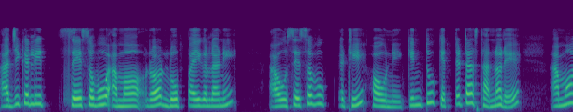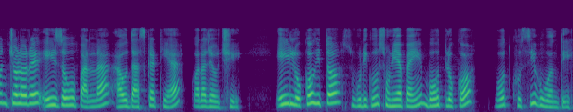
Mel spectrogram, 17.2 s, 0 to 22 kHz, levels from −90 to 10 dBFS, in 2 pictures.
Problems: none marked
